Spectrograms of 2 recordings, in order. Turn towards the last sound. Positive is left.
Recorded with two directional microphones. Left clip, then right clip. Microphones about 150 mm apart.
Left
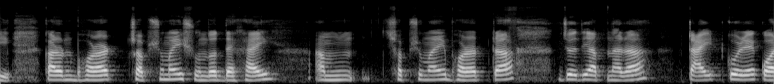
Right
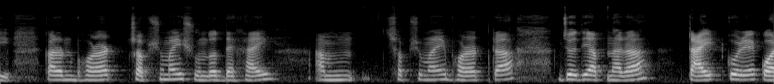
turn(degrees=25)  # may be behind; listen again after turning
